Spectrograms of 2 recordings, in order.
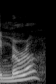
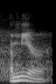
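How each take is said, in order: First: "mirror" with two full syllables, mirr-uh; his own pronunciation. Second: "A mirror" clipped to one syllable, like "meer"; American pronunciation. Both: Shown as a demonstration. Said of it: "In American, you say a mirror".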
